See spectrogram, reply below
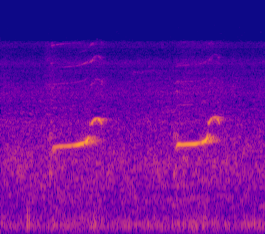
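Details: Eurasian curlew in Deggendorf district, Lower Bavaria, Germany, gives two clear whistled calls about a second apart, each a level note sliding up at the end, over faint background hiss.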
